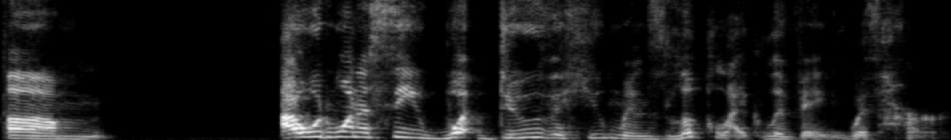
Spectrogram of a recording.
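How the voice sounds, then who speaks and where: Lowish-voiced woman thinking aloud. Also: big pitch swings, measured pace, a bit bright. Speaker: podcast voice cast member. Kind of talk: casual panel chat.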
